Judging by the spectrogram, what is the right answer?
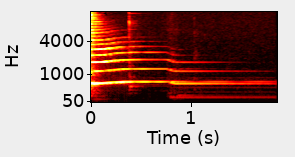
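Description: An electric guitar note on the 15th fret, played slowly for a guitar lesson, bent up a full step and brought back down; one sustained ringing tone that glides up, shifts, then decays slowly, with no other sound.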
